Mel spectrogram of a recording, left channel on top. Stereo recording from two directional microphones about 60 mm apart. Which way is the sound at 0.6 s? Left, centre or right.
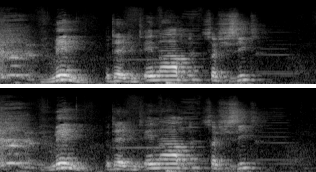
Centre.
